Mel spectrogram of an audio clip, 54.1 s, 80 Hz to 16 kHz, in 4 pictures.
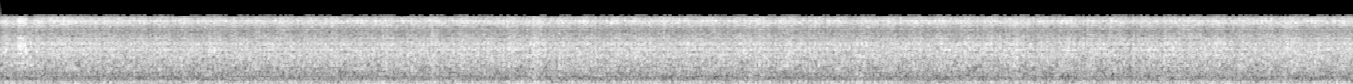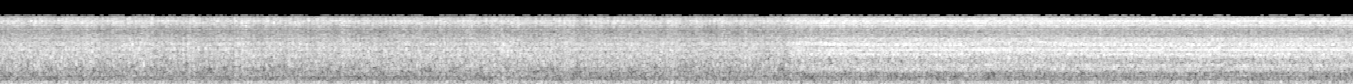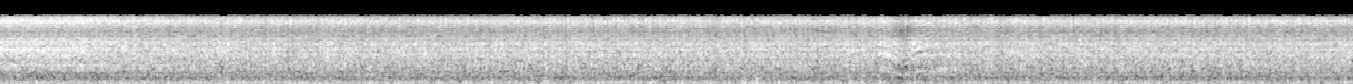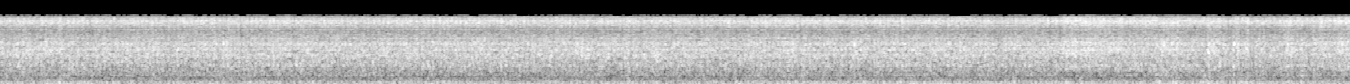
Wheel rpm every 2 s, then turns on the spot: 230, 230, 230, 230, 230, 240, 230, 240, 230, 230, 230, 220, 220, 210, 230, 230, 240, 230, 200, 230, 240, 230, 230, 230, 230, 230, 230.
none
